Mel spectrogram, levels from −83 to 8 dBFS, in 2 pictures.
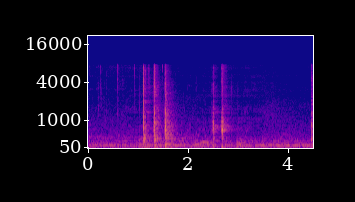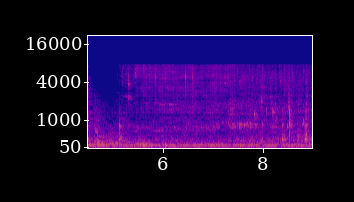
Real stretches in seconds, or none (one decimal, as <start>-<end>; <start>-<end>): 0.0-0.8; 1.4-2.2; 3.5-5.4; 7.3-9.0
